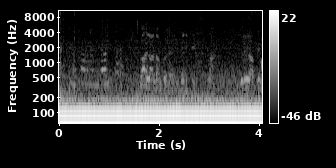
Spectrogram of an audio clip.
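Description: A steady low hum, like a motor or machine running, with faint voices over it.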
